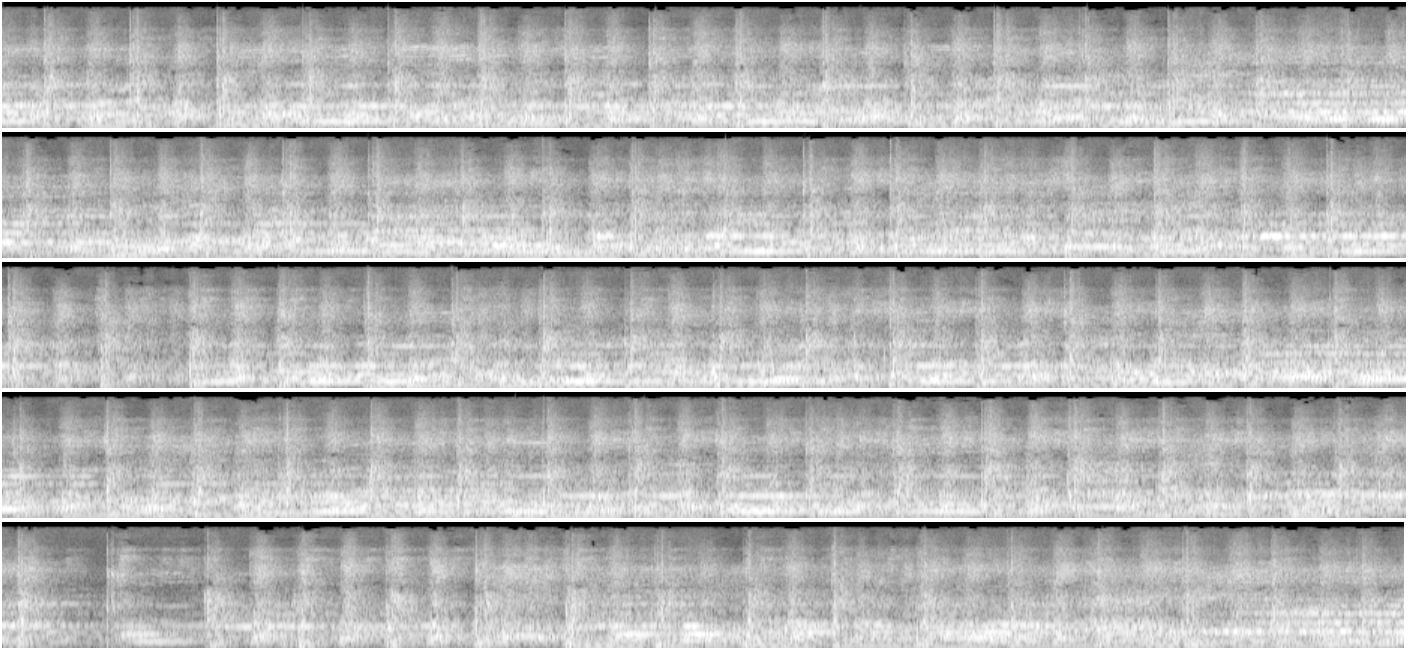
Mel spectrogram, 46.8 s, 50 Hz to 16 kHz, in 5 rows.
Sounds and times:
Music: 0:00.0 - 0:46.7.

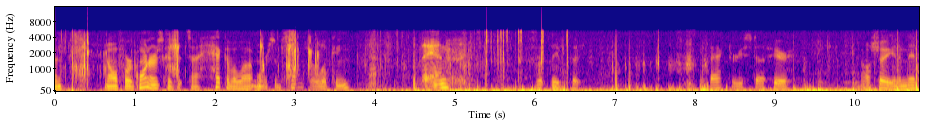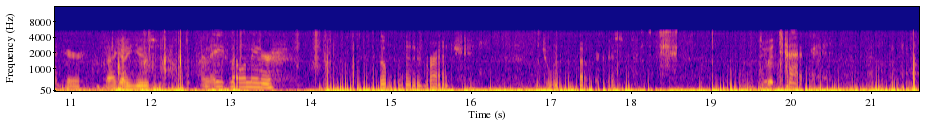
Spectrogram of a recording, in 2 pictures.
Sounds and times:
Outside, urban or manmade: 0:00.0 - 0:21.6
Speech: 0:10.1 - 0:13.6.

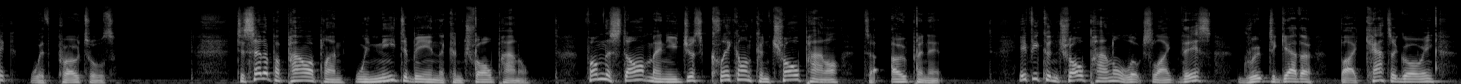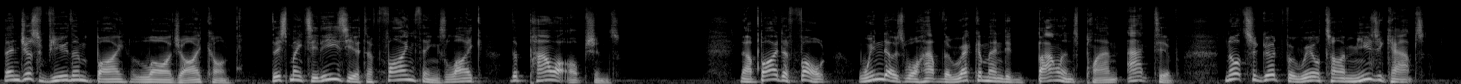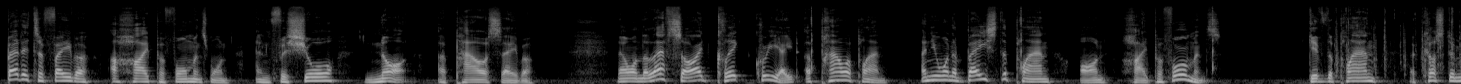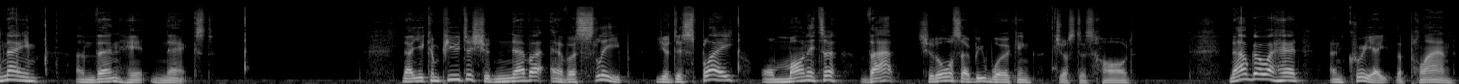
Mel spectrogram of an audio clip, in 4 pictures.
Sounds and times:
Speech: 0:00.0 - 0:01.2, 0:02.4 - 0:09.5, 0:10.2 - 0:20.9, 0:22.0 - 0:34.6, 0:35.4 - 0:41.5, 0:42.3 - 0:46.0, 0:47.8 - 0:55.2, 0:56.1 - 0:58.4.

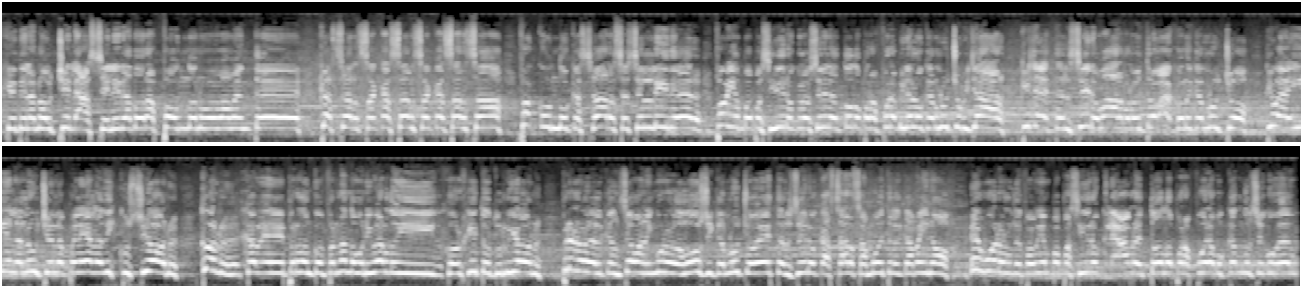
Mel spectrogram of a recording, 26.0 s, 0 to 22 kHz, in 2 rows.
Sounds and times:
Speech: 0:00.0 - 0:25.9
Vehicle: 0:00.0 - 0:25.9.

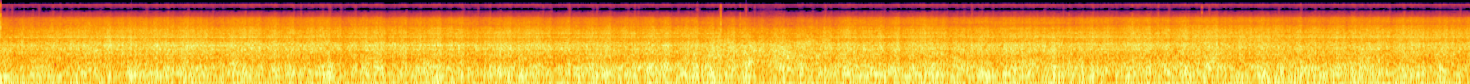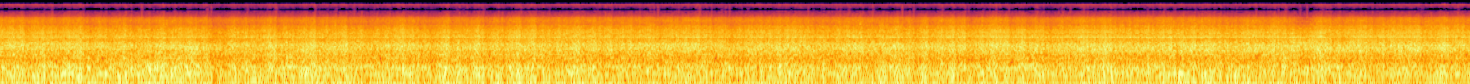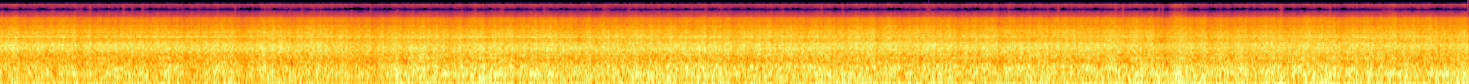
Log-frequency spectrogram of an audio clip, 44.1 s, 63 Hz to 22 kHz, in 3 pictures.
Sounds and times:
Railroad car, train wagon: 0:00.0 - 0:44.0
Train: 0:00.0 - 0:44.0.

